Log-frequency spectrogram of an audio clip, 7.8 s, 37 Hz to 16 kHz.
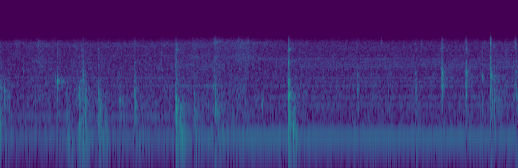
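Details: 2007 Ski-Doo Rev 800R engine out of the sled, crank turned by hand: irregular dry clicks from a rough crankshaft main bearing after belt debris pulled the seal about 500–800 miles earlier; engine had been rattling.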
